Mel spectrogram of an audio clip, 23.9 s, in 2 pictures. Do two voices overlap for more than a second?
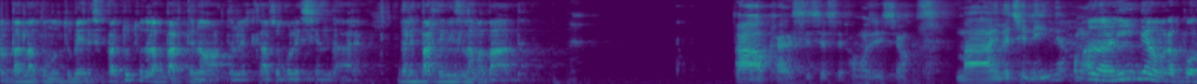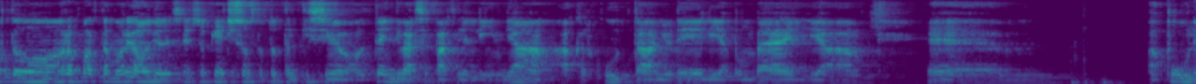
No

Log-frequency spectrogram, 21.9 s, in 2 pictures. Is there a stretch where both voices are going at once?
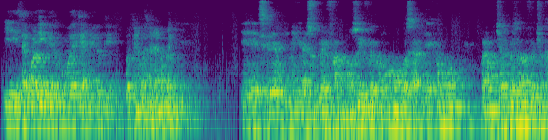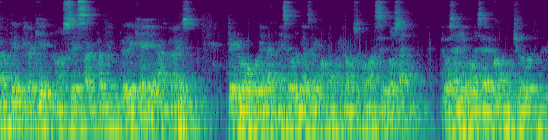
No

